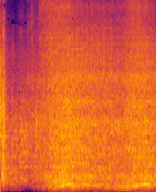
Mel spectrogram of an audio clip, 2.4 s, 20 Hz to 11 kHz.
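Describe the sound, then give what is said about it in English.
A 1933 Frazer Nash six-cylinder sports car with single overhead camshaft and three carburettors starts up, a short sharp burst of cranking giving way to a loud, steady, throaty engine roar. “A 1933 Fraser-Nash sports car, a fossil-fuelled beauty. Six-cylinder, single overhead camshaft, three carburettors.”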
